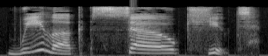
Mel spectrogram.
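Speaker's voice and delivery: put-on slow, drawn-out girlish gush; gushing, each word stretched out. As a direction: savour every word with delight. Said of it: "Zoe gushed".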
